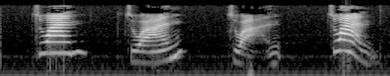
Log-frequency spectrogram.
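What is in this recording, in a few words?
"zuan", Mandarin Chinese pinyin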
